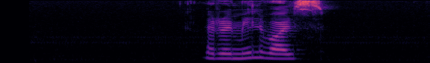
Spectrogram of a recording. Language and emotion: Russian, neutral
